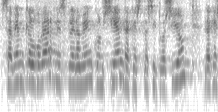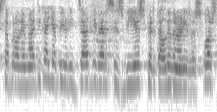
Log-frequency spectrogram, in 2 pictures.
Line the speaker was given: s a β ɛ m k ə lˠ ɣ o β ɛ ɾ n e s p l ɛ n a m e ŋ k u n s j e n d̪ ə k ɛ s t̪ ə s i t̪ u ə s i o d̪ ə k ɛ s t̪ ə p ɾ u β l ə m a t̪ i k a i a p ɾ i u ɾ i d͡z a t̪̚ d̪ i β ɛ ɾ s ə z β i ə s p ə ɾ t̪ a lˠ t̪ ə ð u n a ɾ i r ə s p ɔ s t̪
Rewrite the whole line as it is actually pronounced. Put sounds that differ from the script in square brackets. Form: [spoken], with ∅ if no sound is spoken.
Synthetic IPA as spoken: s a β ɛ m k ə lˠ ɣ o β ɛ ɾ n e s p l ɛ n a m e ŋ k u n s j e n d̪ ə k ɛ s t̪ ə s i t̪ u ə s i o d̪ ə k ɛ s t̪ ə p ɾ u β l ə m a t̪ i k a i a p ɾ i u ɾ i d͡z a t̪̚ d̪ i β ɛ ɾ s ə z β i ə s p ə ɾ t̪ a lˠ [d̪] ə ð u n a ɾ i r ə s p ɔ s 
